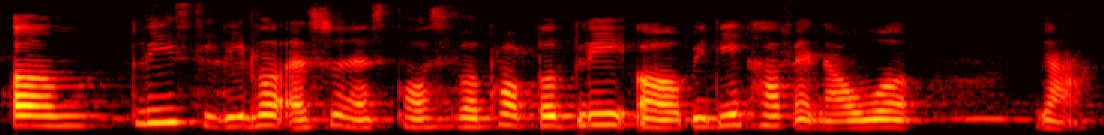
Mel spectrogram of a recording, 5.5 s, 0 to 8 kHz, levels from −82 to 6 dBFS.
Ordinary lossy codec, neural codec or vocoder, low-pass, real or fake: AAC, 48 kbps; codec, 16 kHz, 4 kbps, X-Codec, HuBERT features, trained on balanced general audio; 7.2 kHz; fake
